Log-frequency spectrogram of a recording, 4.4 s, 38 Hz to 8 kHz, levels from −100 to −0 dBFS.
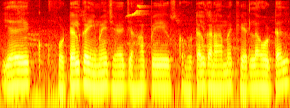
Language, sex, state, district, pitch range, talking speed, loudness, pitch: Hindi, male, Chhattisgarh, Raipur, 105-115 Hz, 220 wpm, -18 LUFS, 110 Hz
